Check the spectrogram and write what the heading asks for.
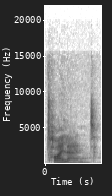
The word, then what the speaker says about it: Thailand: Sometimes the H is silent in TH, such as Thailand, time, asthma, commerce, Thames ini and the Thames, as in the river in sungai London.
